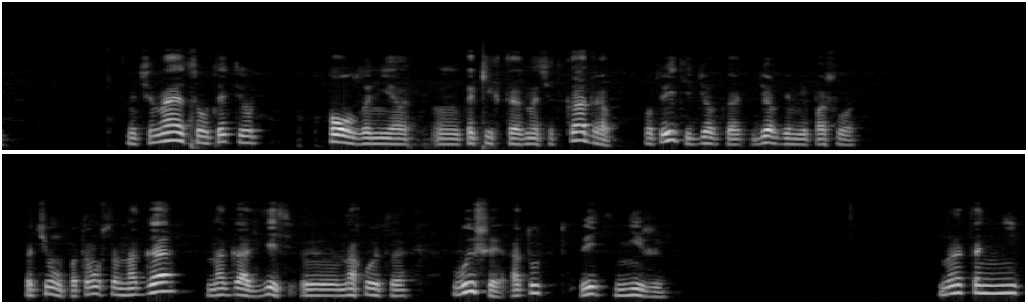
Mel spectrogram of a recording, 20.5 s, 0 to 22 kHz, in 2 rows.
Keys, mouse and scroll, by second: 0.1-1.2 drag, 2.0 i, 3.1 click, 4.2 Delete, 5.4-13.0 drag, 14.3-20.4 drag.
